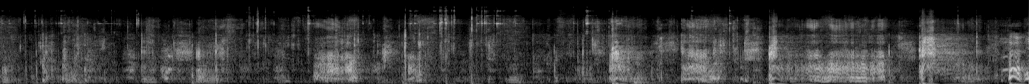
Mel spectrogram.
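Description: A bulldog and a corgi play-fighting, growling and barking in short irregular bursts.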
